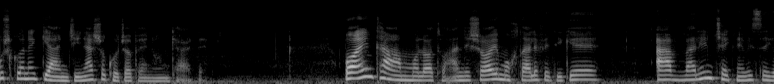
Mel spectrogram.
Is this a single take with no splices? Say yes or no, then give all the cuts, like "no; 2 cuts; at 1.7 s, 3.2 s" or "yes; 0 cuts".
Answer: yes; 0 cuts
